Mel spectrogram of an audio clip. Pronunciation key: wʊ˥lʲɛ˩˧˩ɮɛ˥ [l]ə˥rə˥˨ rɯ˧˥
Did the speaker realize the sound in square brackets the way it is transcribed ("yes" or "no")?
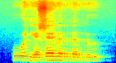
yes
